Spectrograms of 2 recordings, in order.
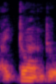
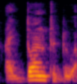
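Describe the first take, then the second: First: The t at the end of don't is dropped. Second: The t at the end of don't is pronounced. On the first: The speaker calls it right. "Donc la lettre ou bien le son T est rejeté" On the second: The speaker calls it wrong. "Au lieu de dire I don't do"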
